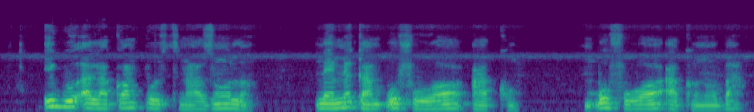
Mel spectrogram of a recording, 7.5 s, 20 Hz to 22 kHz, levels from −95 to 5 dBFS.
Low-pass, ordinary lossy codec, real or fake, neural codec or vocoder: 9.9 kHz; Opus, 32 kbps; real; none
